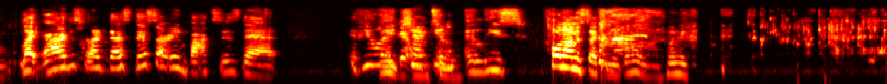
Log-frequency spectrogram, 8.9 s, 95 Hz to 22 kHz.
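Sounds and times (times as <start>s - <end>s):
speech: 0.2s - 2.9s, 3.5s - 7.7s
wine pouring into a glass: 7.5s - 8.8s.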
